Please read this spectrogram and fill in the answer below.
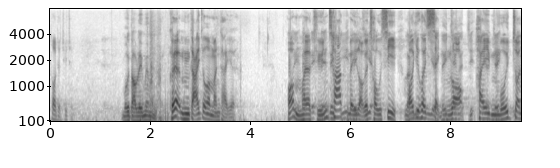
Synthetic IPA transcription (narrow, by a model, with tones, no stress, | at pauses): t̪ɔː˥t͡sɛː˨˩t͡ʃyː˨˥t͡sʰɪ˨˩ | mo˨˧wt̪aː˨p̚le˨˧jmɛː˥mɐ˨nt̪ʰɐ̰˨˩jkʰɵ˨˧ɥhɐ˨jm̩˨˩kaː˨˥jt͡so˨˧kɐ˧mɐ˨nt̪ʰɐ̰˨˩jɐ˧ | ŋɔː˨˧m̩˨˩hɐ˨jɐ˨˧t̪ʰyː˨˥nt͡sʰaː˥k̚me˨˧jlɔː˨˩jkɛ˧t͡sʰo˧wsiː˥ɔː˨˧˥kiː˧kʰɵ˧sɪ˨˩ŋlɔː˨k̚hɐ˨jm̩˨˩wuː˨˧jt͡sɵ˧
